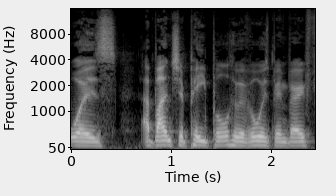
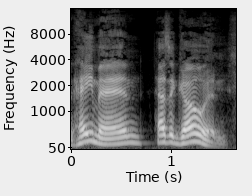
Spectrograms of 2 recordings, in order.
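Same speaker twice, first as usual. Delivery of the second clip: British speaker trying out casual American; attempted American accent; 4 semitones higher, 7 dB louder, slower than usual. Shown as a demonstration. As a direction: have a go at an American accent, slightly louder and higher. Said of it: "can you do a pretty good American accent".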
